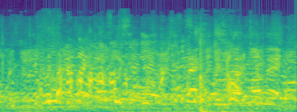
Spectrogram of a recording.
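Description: Several voices talking over one another in the open air, a steady murmur of chatter with no single clear speaker: sideline talk among players and spectators.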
